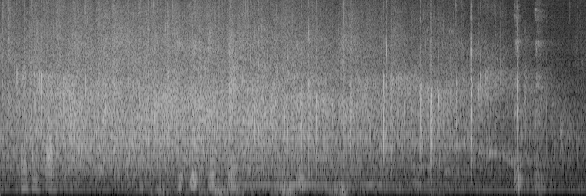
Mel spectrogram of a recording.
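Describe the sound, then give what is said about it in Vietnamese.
An audience applauds steadily for several seconds, a dense wash of clapping from many hands, with a low hum and faint voices murmuring underneath. “Cho ba một tràng pháo tay được không?”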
